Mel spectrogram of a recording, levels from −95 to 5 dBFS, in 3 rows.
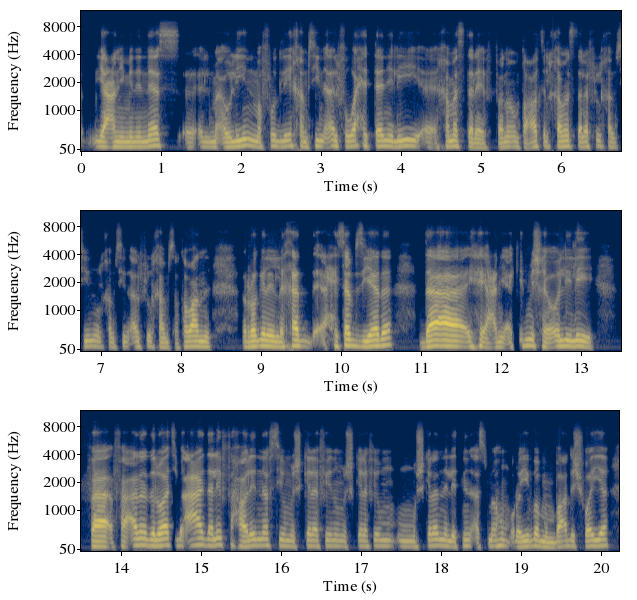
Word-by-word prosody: يعني 120 -1 +1
من 115 0 0
الناس 135 +4 -1
آآ 115 0 -9
المقاولين 115 +4 0
المفروض 125 +1 -3
ليه 130 +2 -2
50.000 130 +1 -4
وواحد 130 +1 -1
تاني 130 0 0
ليه 130 +2 -1
آآ - - -8
5000، 105 -7 -3
فأنا 115 +2 -4
قُمت 115 -2 -6
عاطي 125 +3 -4
ال5000 120 +1 -3
لل50 125 +1 -6
وال50000 115 0 -8
لل5، 110 -4 -6
طبعًا 120 +1 +3 0.4
الرجل 130 +2 +4
اللي 120 -2 +4
خَد 130 -2 +2
حساب 140 +2 +2
زيادة 135 +5 +4 0.3
ده 125 +5 +6 0.4
يعني 115 -1 -2
أكيد 140 +6 -8
مش 145 -2 -1
هيقول 120 +5 +1
لي 135 -1 +3
ليه، 125 -4 +2 0.4
ف - - -2
فأنا 125 +5 +3
دلوقتي 145 +1 +2
بقى - - -4
قاعد 155 0 +1
ألِف 155 +1 -2
حوالين 135 +2 0
نَفْسي 150 -2 -4
والمشكلة 135 +1 -4
فين 135 +1 -7
والمشكلة 130 0 -7
فين، 135 +2 -7
م 135 -1 -6
المشكلة 125 +2 -4
إن 145 -1 -2
ال2 130 +2 -4
أسمائهم 135 +4 -6
قريّبة 130 +3 -1
من 115 -3 -1
بعض 125 +3 -1
شوية، 135 +4 -1
125 Hz, 160 wpm, -20 LUFS, 120-135 Hz, 0.4 s, ده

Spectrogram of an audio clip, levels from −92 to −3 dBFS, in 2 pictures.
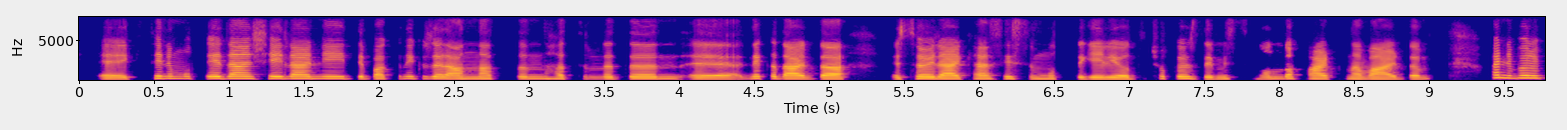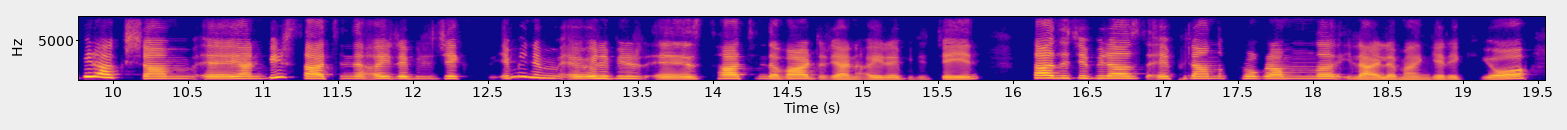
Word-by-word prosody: Eee, 210 -1 0 0.2
seni 270 0 0
mutlu 255 -1 -5
eden 250 0 +3
şeyler 240 -1 +1
neydi? 235 -1 -2
Bak 225 0 0
ne 240 - -6
güzel 230 -2 +1
anlattın, 220 +1 -4
hatırladın. 220 0 -2
Eee, 205 -2 0
ne 240 - 0
kadar 215 -4 +3
da, 205 -1 +6 0.3
eee, 205 - -4
söylerken 215 -1 +4
sesin 220 -1 -7
mutlu 205 -1 -6
geliyordu. 190 -1 +2
Çok 250 +1 -10
özlemişsin. 210 -3 -2
Onun 210 +2 -7
da 230 - +2
farkına 210 -2 0
vardım. 195 0 +1 0.4
Hani 325 -3 -1
böyle 305 -1 0
bir 480 - +8
akşam, 265 -8 0
eee, 240 - -1
yani 255 +2 +2
1 405 +5 +2
saatini 250 -2 +3
ayırabilecek, 245 0 0 0.2
eminim 380 - -2
öyle 255 +2 +3
1, 260 -1 -2
eee, 220 0 -1
saatin 245 0 +2
de 225 -1 +1
vardır 235 -3 +2
yani 195 -2 0
ayırabileceğin. 195 +3 -3 0.4
Sadece 295 -2 +4
biraz, 280 -1 +2
eee, 245 - -1
planlı 265 +1 -3
programlı 245 -1 0
ilerlemen 180 -3 -1
gerekiyor. 195 +6 0
230 Hz, 155 wpm, -21 LUFS, 210-250 Hz, 0.4 s, bir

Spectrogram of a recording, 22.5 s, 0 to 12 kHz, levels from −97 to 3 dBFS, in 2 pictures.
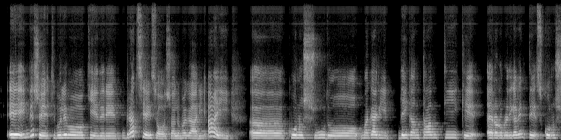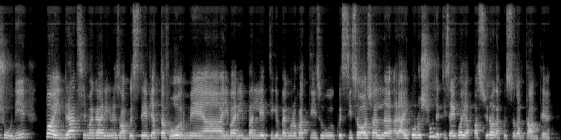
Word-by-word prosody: E - - +11
invece 400 - +2
ti 215 +2 -11
volevo 230 -1 +5
chiedere, 200 -3 -3
grazie 340 - +1
ai 230 -1 +3
social, 200 -1 -3
magari, 200 -2 -2
hai, 215 - 0 0.3
ehm, 205 -1 +1
conosciuto 220 -3 0
magari 225 -2 -2
dei 230 +3 +3
cantanti 240 +1 -4
che 485 - -3
erano 220 - +1
praticamente 245 - 0
sconosciuti? 230 - -3 0.3
Poi 250 -8 +4
grazie 275 0 +1
magari, 220 -1 -2
che 210 - -5
ne 215 +1 -6
so, 225 -1 -5
a 205 - -4
queste 210 0 -3
piattaforme, 215 -1 0
ai 200 0 -3
vari 210 0 -3
balletti 215 +2 -4
che 220 - -2
vengono 210 0 -5
fatti 220 0 -7
su 215 0 -6
questi 220 +1 -6
social, 220 0 +1
ha 210 -2 0 0.2
hai 220 +3 +1
conosciuto 235 +8 0
e - - -7
ti 245 -3 -16
sei 205 0 -1
poi 230 +1 +2
appassionata 215 +1 -2
a 200 - -16
questo 210 0 -10
cantante? 190 -1 -8
220 Hz, 130 wpm, -22 LUFS, 210-235 Hz, 0.3 s, E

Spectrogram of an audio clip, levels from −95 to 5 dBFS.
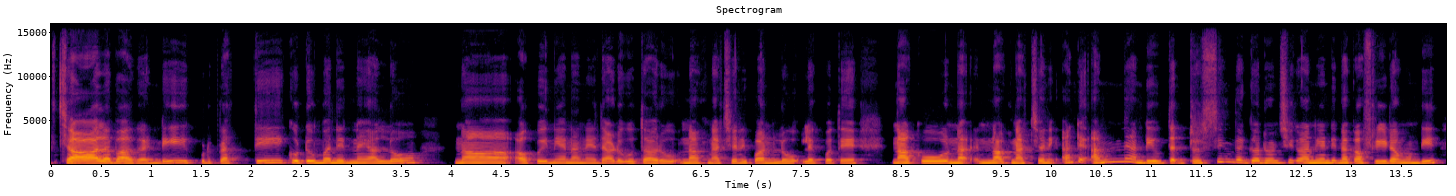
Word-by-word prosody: చాలా 180 +5 +7
బాగండి. 185 0 +1 0.2
ఇప్పుడు 210 -3 -8
ప్రతీ 185 +5 -2 0.3
కుటుంబ 210 0 +4 0.2
నిర్ణయాల్లో 200 0 0 0.6
నా 205 - +2 0.5
ఒపీనియన్ 195 +1 -2
అనేది 185 -1 -3
అడుగుతారు. 175 +1 -1 0.2
నాకు 185 0 -1
నచ్చని 180 +3 -3
పనులు 180 0 +1 0.2
లేకపోతే 180 -1 -2 0.5
నాకు 195 +1 +2 0.3
న - - +4 0.3
నాకు 205 0 +1
నచ్చని 185 +3 -2
అంటే 260 - -2
అన్నీ 315 +8 -2
అండి 215 -4 +2 0.2
ద - - +6 0.2
డ్రెసింగ్ 215 +9 -3
దగ్గర 230 -1 0
నుంచి 220 +2 -4
కానియండి 215 0 +2
నాకు 210 0 +1
ఆ - - -3
ఫ్రీడమ్ 205 +1 +1
ఉంది. 195 +3 +1
195 Hz, 130 wpm, -24 LUFS, 185-210 Hz, 0.6 s, చాలా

